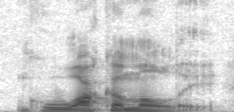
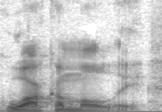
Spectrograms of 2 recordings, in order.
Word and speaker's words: guacamole: I love guacamole. And it has 4 syllables, and the stress is on that third syllable.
